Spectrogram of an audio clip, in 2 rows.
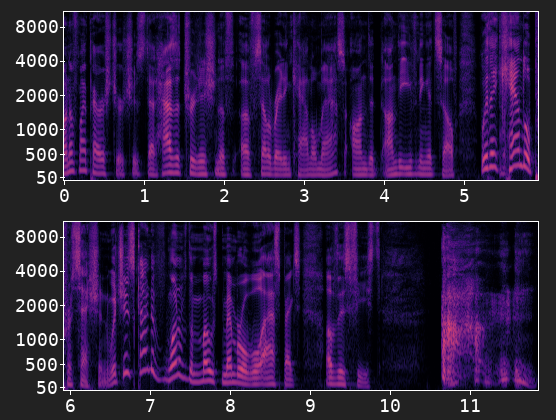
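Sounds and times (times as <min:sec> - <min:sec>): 
speech: 0:00.0 - 0:11.8
throat clearing: 0:10.7 - 0:11.8.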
